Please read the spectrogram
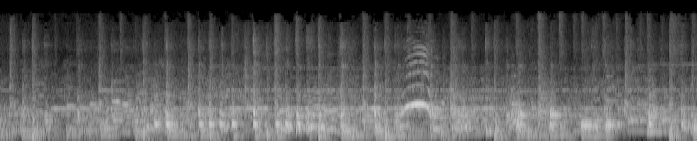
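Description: Live Cuban salsa band playing, with percussion keeping a steady beat under keyboard and bass. One pitched note swoops up and back down a little past the middle.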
